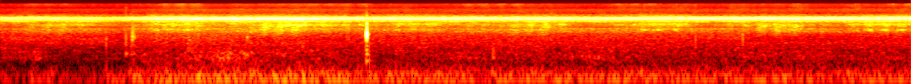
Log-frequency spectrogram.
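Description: Steady chorus of night insects, a constant high-pitched trill, with a single sharp click about three and a half seconds in.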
